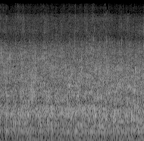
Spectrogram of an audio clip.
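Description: A seasonal river running after heavy rain, a steady broadband rush of flowing water that stays constant and close throughout, with no voices.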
